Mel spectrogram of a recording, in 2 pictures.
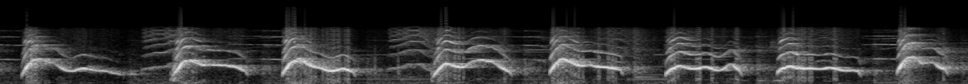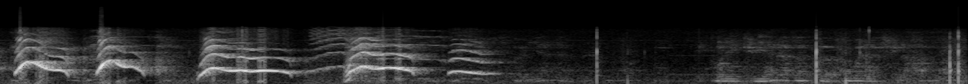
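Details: Puppy howling in quick repeated yelps, each bright cry rising and dropping, roughly a dozen in eleven seconds, then the calls stop, leaving faint clicks and low room noise.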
